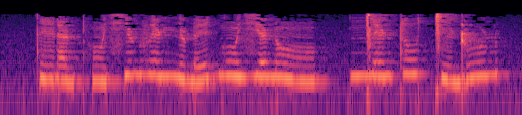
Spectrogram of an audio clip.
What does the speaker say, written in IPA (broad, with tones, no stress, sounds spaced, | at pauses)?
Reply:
t ẽ˨ ɾ æ˩ ɳ t̪ʰ õ˨ sʲ õ˥ ɳ v e˦ ɳ nʲ õ˩ ɳ ɾ e˥ ɡ õ˥ zʲ æ˥ ɳ ɾ õ˨ | ŋ͡ǀ e˦ ɳ t o˥ ǀ ĩ˩ ɖ u˦ ɳ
